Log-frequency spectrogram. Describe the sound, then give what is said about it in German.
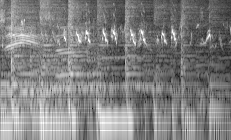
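Birds chirp in bright, high, repeated twittering bursts over a steady music recording with sustained tones and a low bass line. “Mit Vogelgezwitscher.”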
